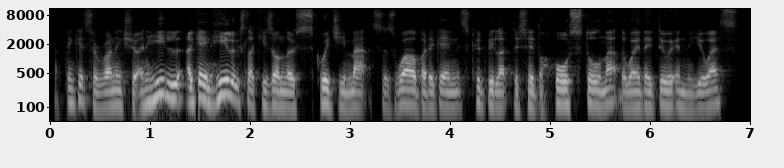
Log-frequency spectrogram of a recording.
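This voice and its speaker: A man giving casual coaching commentary, explaining in a measured way and checking for agreement. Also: fairly low pitch, mellow. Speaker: strength coach, host.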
